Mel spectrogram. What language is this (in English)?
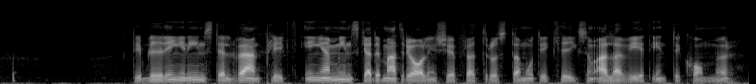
Swedish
